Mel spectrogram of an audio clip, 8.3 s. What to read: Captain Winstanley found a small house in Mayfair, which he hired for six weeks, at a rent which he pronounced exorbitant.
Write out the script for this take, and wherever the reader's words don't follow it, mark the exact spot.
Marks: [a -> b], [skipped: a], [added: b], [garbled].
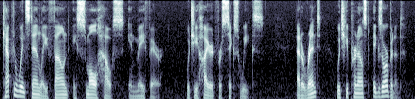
Captain Winstanley found a small house in Mayfair, which he hired for six weeks, at a rent which he pronounced exorbitant.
